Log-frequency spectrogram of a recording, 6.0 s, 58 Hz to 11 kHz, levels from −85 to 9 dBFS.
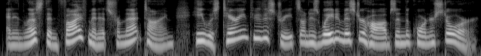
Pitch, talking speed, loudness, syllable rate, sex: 210 Hz, 250 wpm, -19 LUFS, 5.2 syllables/s, female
